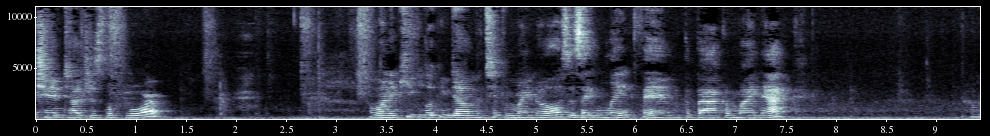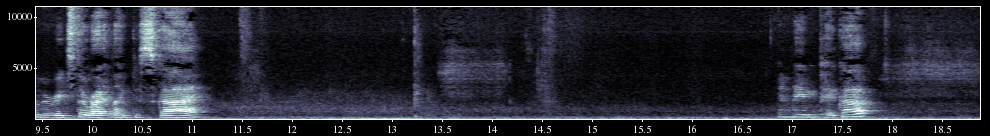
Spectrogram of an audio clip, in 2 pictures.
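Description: A woman speaks calmly and slowly, close to a microphone.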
